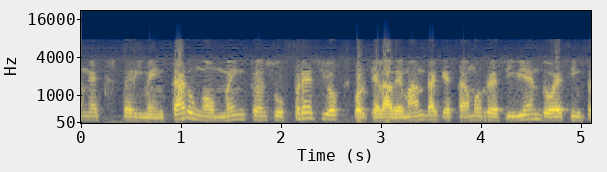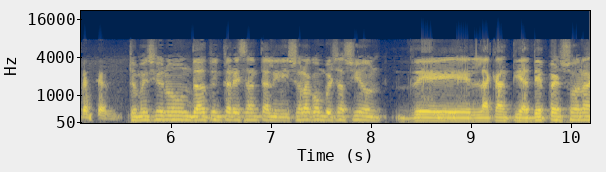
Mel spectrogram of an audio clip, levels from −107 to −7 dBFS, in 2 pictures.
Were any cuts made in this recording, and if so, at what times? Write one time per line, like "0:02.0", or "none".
0:02.7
